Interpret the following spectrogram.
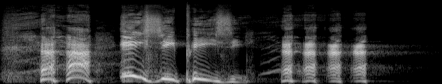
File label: nv yay; cupid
